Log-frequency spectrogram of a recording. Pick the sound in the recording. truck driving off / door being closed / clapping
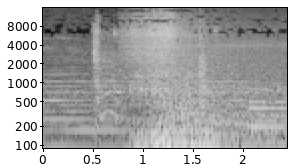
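truck driving off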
